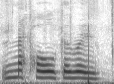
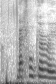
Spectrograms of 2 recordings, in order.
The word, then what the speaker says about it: Metal Guru: B's Yarns, and it's this Metal Guru. Metal Guru. Does everyone say that? Metal Guru. I always say it like the song, Metal Guru.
